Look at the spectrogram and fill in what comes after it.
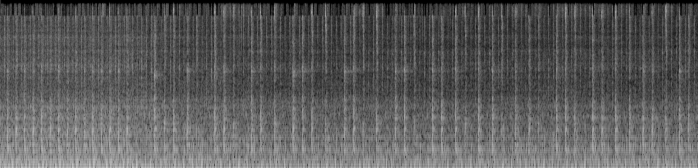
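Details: Low-compression gasoline lawnmower engine warmed up, mixture leaned, then run as hot-bulb semi-diesel on gasoline with spark plug disconnected: hard, sharp knocks on every firing at a steady quick beat; harsh self-ignition knocking.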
